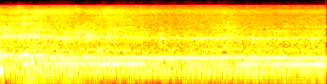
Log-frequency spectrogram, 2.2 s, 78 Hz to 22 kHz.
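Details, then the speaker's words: Knockoff Pierburg BMW electric water pump with supply turned down to about 9 V: low steady hum, faint whir, no dropouts; now keeps running with PWM below 100% (about 90%) instead of switching off. "It's still running. But now, if I adjust my PWM to be less than 100%. It no longer switches off."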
